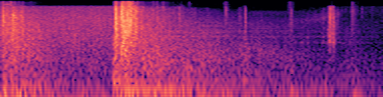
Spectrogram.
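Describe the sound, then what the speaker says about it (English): A grenade goes off in RoboCop: Rogue City, one close, loud boom that rolls off into a fading rumble, followed by a few smaller pops and cracks. "He just threw a grenade while he was getting hit."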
